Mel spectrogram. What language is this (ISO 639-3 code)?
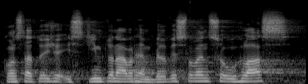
ces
